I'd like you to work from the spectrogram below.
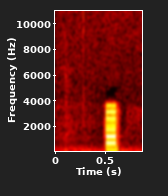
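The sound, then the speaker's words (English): A single short telephone keypad tone from pressing 1 to accept a call, a steady two-pitched electronic beep lasting a fraction of a second, sounds alone against near silence. “To accept, press 1.”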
